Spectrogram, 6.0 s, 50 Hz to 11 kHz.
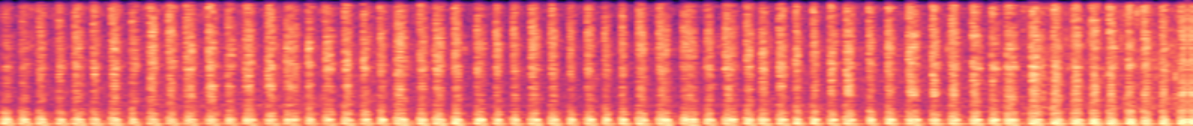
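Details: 2008 Bosch dishwasher, about 12 years old, filling with water: a fast steady buzzing chatter over a low hum, with the inlet valve visibly shaking. It leaked and overflowed; replacing the inlet valve seemed to fix it.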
